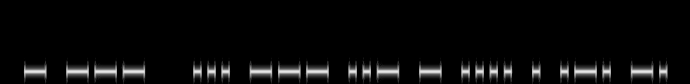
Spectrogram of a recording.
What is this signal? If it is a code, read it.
Morse code, heard as a keyed tone, about 17 wpm, 600 Hz. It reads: TO SOUTHERN
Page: Romanen Never af Ken Follet på engelsk.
